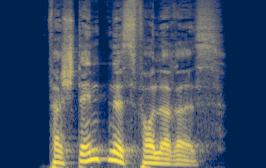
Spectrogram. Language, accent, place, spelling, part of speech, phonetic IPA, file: German, Germany, Berlin, verständnisvolleres, adjective, [fɛɐ̯ˈʃtɛntnɪsˌfɔləʁəs], De-verständnisvolleres.ogg
- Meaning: strong/mixed nominative/accusative neuter singular comparative degree of verständnisvoll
